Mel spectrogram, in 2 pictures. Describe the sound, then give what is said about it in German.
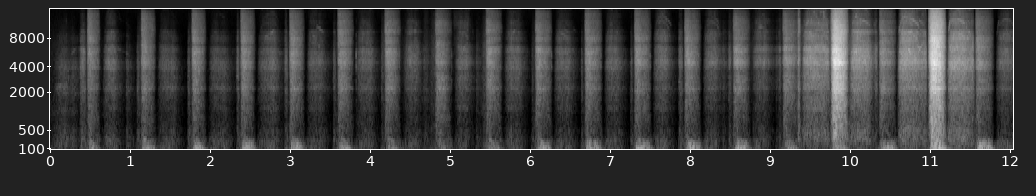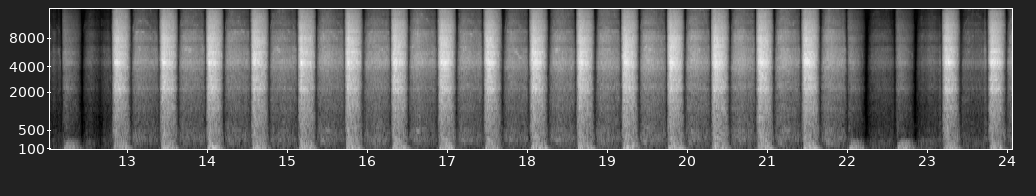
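Forceful abdominal breathing during a breathing exercise, with air pushed out in many short, sharp exhalations at an even, quick rhythm. The puffs grow louder and breathier partway through and stay strong to the end. “atme ein, lass den Brustkorb geweitet und beginn kräftig mit dem Bauch zu bewegen, um die Luft hinauszustoßen in deinem Rhythmus.”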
